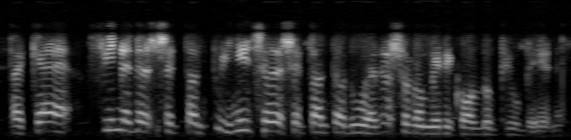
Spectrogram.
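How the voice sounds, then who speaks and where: A man's voice: fairly high pitch, expressive, no echo. Older man calling in over a tinny phone line. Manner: halting, full of restarts, anecdotal. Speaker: radio show caller.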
